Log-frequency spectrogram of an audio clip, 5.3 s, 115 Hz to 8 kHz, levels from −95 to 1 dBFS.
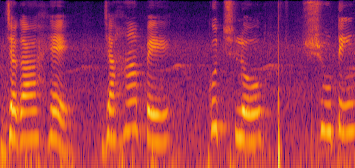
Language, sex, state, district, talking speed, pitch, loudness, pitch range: Hindi, female, Madhya Pradesh, Dhar, 90 wpm, 250 Hz, -18 LUFS, 240-295 Hz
